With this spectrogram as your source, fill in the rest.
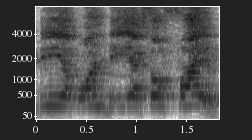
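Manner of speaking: spelled out very slowly for notes; teacher dictating at writing speed; slow dictation. Shown as a demonstration. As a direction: say it slow enough to write down.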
